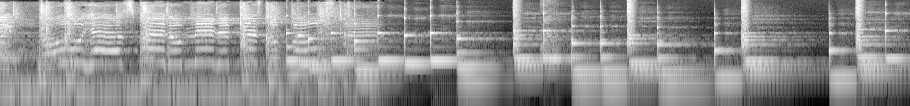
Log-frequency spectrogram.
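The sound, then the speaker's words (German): A mobile phone ringtone signalling an incoming SMS text message plays loud: a dense, buzzing electronic chord for a few seconds, then a bright melody of separate bell-like notes, with no voices. “Brücke an Captain, es kommt eine Nachricht herein.”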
